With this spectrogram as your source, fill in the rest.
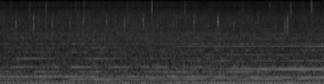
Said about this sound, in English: Oh, hey, it's raining now.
